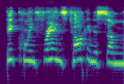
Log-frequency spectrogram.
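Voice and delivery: usual speaking voice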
